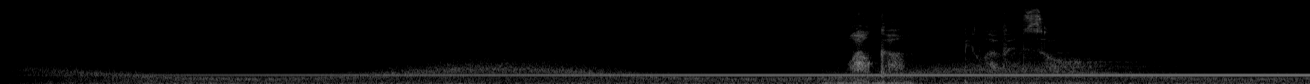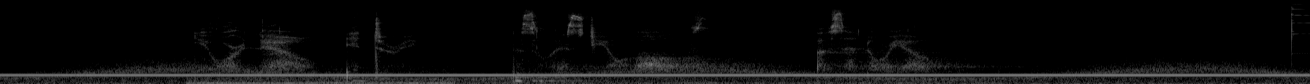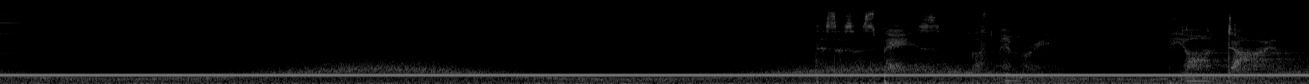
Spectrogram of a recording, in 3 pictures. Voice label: whisper activation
